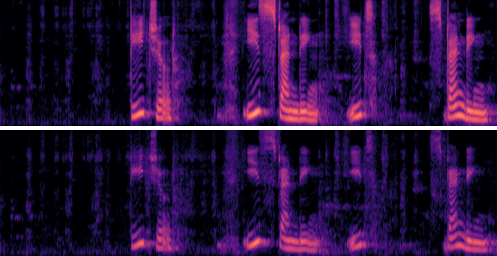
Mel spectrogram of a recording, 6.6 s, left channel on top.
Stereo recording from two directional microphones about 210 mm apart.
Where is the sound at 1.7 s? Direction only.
45° left (ahead or behind).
